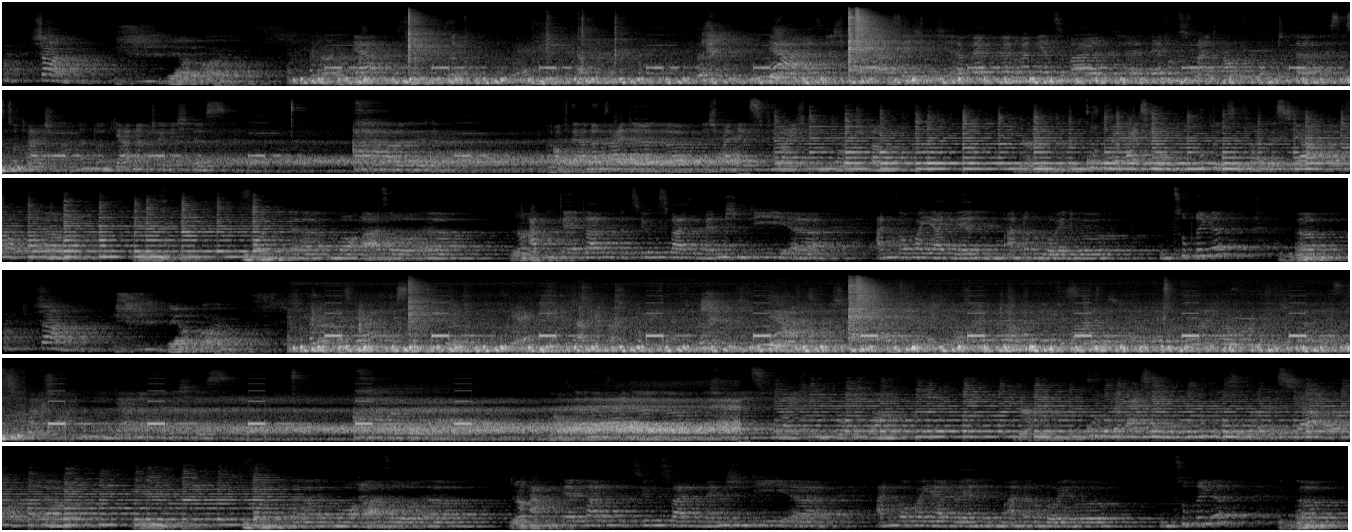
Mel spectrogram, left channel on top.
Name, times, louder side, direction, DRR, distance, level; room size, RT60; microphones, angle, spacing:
voice 1, 0.3-0.8 3.0-3.1 3.5-3.8 4.3-4.8 5.2-5.9 6.9-7.2 7.7-16.2 17.0-22.4 23.6-27.7 28.4-29.2 29.5-31.5 32.2-38.1 38.5-40.1, left 1 dB, 75° left, -3 dB, 2.1 m, -36 dB
voice 2, 1.1-3.6 4.0-4.3 5.3-6.0 6.4-6.5 7.0-7.2 8.1-8.2 8.8-9.0 18.9-19.0 23.6-23.9 28.2-28.5 29.3-29.6 30.5-31.1 32.0-32.4 39.7-40.1, right 1 dB, 85° right, -4 dB, 2.3 m, -38 dB
sound 1, 2.1-10.7 11.6-11.7, left 2 dB, 25° left, 1.0 m, -37 dB
sound 2, 2.8-14.1 14.5-20.9, right 5 dB, 55° right, 0.3 m, -27 dB
sound 3, 21.2-29.5, left 3 dB, 50° left, 1.3 m, -31 dB
15.5 x 9.5 x 3.0 m, 2.1 s
head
